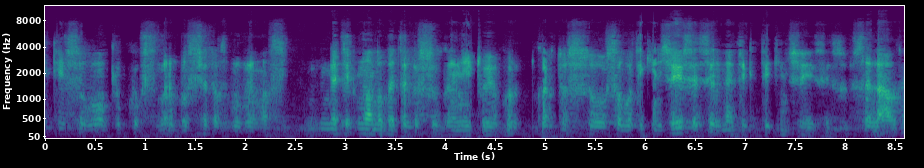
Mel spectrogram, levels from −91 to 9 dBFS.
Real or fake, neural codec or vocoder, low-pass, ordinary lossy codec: fake; codec, 44.1 kHz, 2.6 kbps, SNAC; 10.8 kHz; AAC, 32 kbps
